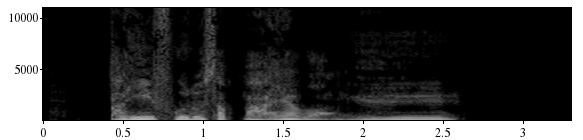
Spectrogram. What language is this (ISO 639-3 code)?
yue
